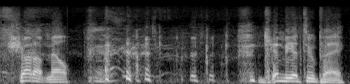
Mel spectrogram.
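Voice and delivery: ordinary delivery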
